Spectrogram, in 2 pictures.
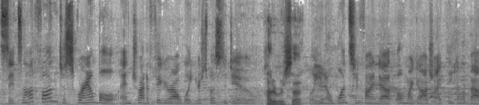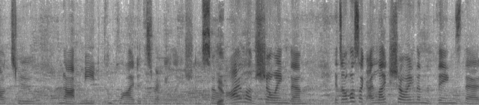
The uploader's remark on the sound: Live from SHRM 2022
